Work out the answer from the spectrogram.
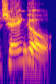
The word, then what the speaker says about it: Django: to it um uh next right move the Django Django the D is stent I need a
